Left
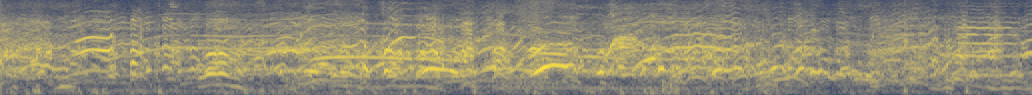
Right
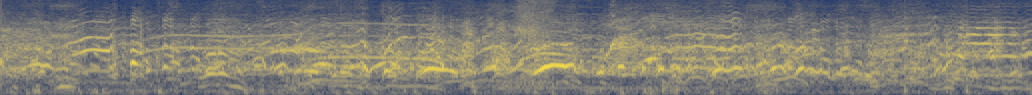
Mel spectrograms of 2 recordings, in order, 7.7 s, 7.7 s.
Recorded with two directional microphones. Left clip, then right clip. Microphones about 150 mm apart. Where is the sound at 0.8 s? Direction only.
90° left.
